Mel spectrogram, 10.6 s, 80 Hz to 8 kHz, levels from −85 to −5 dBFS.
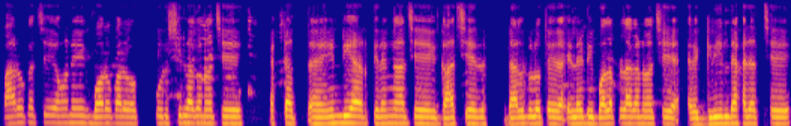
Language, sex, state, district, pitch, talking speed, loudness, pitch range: Bengali, male, West Bengal, Malda, 155 Hz, 115 wpm, -19 LUFS, 150-160 Hz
